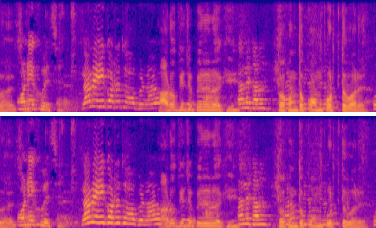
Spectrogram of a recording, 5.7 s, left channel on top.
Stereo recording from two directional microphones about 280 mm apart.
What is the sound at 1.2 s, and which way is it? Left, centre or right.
Speech, centre.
